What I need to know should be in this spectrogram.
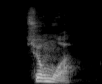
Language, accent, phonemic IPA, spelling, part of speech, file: French, France, /syʁ.mwa/, surmoi, noun, LL-Q150 (fra)-surmoi.wav
- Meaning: superego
